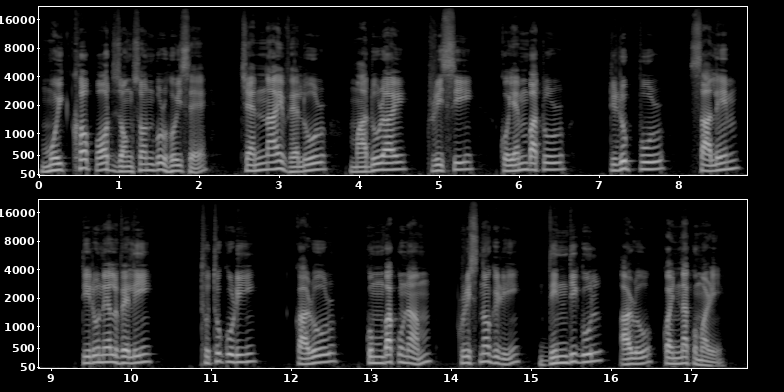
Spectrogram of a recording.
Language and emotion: Assamese, neutral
